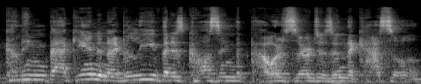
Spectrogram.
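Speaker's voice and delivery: high-pitched elder explaining a danger; an old keeper's high, halting warning; wizened old man. Acted. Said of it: "this wizened old man".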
